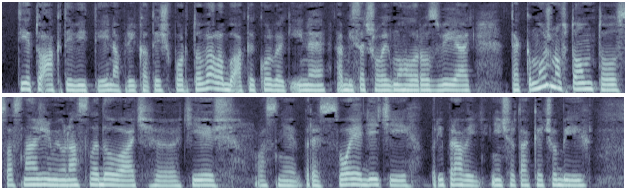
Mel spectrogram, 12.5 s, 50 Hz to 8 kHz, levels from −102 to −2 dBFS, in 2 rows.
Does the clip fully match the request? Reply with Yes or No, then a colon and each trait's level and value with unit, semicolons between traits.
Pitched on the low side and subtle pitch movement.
No: medium, 160 Hz; narrow, 1.6 semitones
